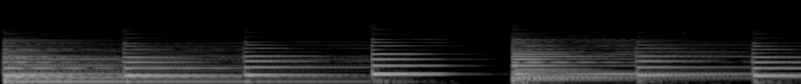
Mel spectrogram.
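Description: Piano melody of seven struck notes, each sounded with a G major chord in the left hand, in a slow, even rhythm. The fourth chord rings on and fades out before the next notes come in.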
